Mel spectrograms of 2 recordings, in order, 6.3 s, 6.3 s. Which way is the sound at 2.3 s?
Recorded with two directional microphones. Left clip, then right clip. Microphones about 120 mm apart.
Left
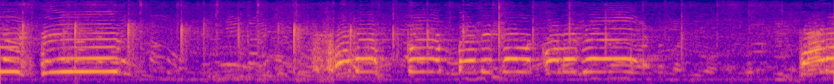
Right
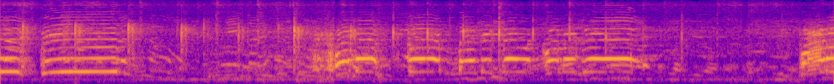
10° left (ahead or behind).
